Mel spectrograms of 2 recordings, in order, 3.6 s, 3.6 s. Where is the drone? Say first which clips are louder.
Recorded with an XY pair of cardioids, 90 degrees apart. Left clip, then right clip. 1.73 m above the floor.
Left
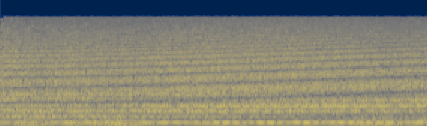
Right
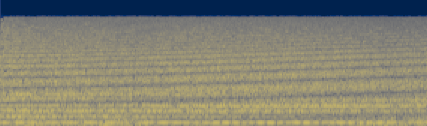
Right 2 dB; 30° right; by 3.6 s 10° left.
